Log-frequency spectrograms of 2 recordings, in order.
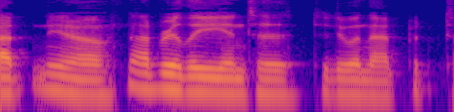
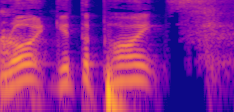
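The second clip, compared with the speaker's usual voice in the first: high, loud, put-on English accent; 8 semitones higher, 5 dB louder than usual. Joking with others about averting the apocalypse, speaking in an english accent. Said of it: "that's my English accent".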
